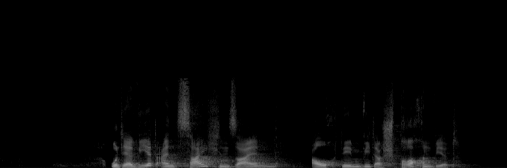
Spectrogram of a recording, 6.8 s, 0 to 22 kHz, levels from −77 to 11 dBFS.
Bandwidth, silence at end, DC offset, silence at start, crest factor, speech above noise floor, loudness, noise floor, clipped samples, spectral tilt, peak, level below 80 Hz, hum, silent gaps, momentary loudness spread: 12 kHz; 0.65 s; under 0.1%; 1.35 s; 20 dB; 43 dB; -34 LUFS; -76 dBFS; under 0.1%; -5.5 dB/octave; -16 dBFS; -74 dBFS; none; none; 11 LU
